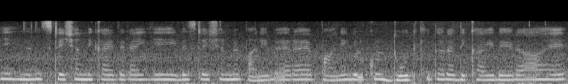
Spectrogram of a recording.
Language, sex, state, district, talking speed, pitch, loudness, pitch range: Hindi, female, Jharkhand, Jamtara, 220 wpm, 225 Hz, -17 LUFS, 215-230 Hz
